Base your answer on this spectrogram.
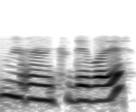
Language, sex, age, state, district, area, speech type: Assamese, female, 18-30, Assam, Charaideo, urban, conversation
